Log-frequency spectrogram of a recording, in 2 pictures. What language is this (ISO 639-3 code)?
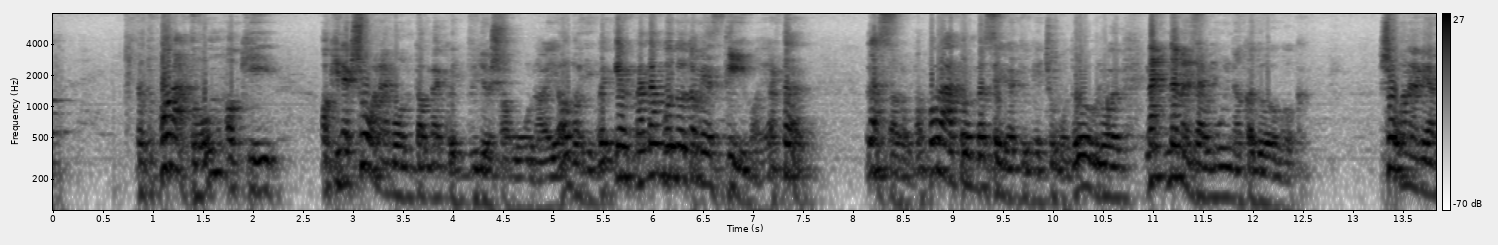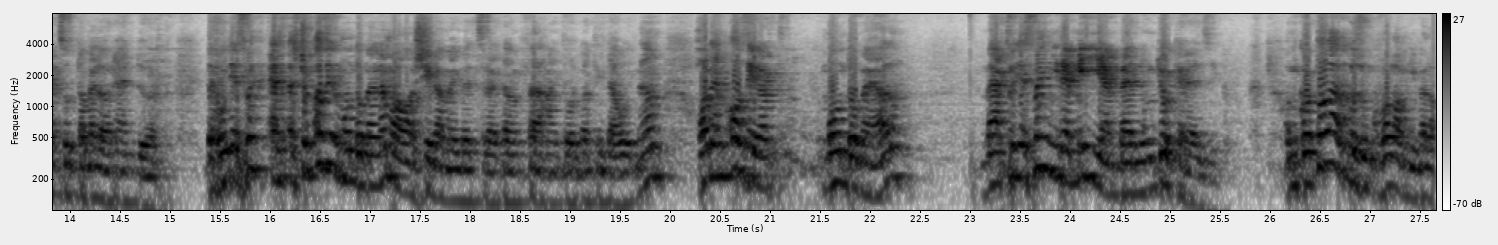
hun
